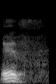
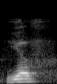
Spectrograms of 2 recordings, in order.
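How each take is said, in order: First: The letter name begins with a plain vowel. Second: The letter name begins with a y sound. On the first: The speaker calls it right. "These are the pronunciations of the of our alphabets" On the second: The speaker calls it wrong. "कृपया चुकीचे उच्चार करू नका. जसं यफ"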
